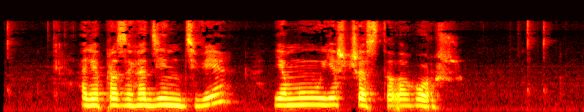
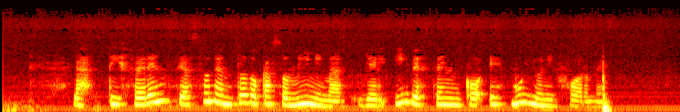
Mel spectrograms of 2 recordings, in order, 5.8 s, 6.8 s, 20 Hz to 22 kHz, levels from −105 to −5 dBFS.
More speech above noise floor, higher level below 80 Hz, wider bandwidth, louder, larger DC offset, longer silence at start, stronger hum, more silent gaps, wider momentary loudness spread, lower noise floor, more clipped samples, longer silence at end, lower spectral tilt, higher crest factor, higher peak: first, 47 dB vs 32 dB; second, -64 dBFS vs -36 dBFS; first, 11.5 kHz vs 3.4 kHz; second, -24 LUFS vs -21 LUFS; neither; first, 0.8 s vs 0.05 s; neither; neither; about the same, 12 LU vs 10 LU; first, -70 dBFS vs -52 dBFS; neither; first, 1.3 s vs 0.7 s; second, -4.5 dB/octave vs -10.5 dB/octave; about the same, 18 dB vs 18 dB; second, -8 dBFS vs -2 dBFS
